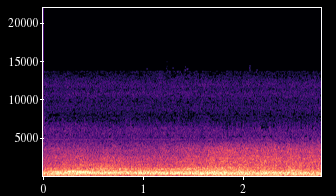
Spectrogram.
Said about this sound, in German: Und so beschrieb ein Channel 9 Reporter den Abflug einer Concorde im Jahre 1985 von Sydney. She received the all clear and huge jets roaring bulleted down the runway.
